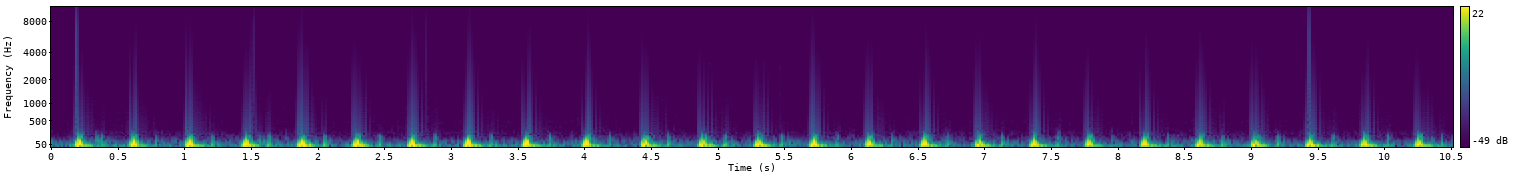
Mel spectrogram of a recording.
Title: Strong Heartbeat sound❣️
